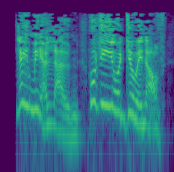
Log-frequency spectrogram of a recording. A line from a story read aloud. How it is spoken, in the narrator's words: she screeched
